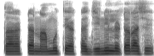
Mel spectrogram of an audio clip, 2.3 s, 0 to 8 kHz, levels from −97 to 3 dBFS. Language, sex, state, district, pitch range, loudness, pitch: Bengali, male, West Bengal, Malda, 130-145 Hz, -17 LUFS, 140 Hz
